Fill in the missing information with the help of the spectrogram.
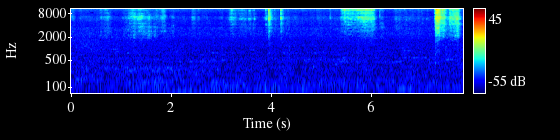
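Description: Faint handling sounds of a short fishing rod held in the hands: two light clicks about four seconds in, then brief rustles around six seconds and near the end, over quiet room tone.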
